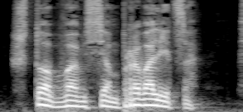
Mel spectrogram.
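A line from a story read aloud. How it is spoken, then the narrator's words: Angry curse. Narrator (Russian): сердито выругался Марш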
